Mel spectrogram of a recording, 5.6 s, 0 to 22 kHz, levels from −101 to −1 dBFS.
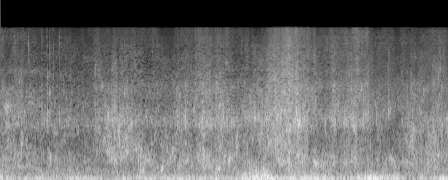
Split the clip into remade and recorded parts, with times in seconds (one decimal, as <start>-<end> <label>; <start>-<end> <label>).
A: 0.0-1.1 recorded; 1.1-1.9 remade; 1.9-2.6 recorded; 2.6-5.6 remade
